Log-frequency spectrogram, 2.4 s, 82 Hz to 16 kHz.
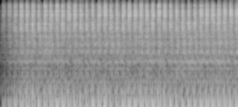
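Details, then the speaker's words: Yamaha MT15 single-cylinder at idle: fast, tinny metallic clatter from a failed cam chain (timing chain) tensioner; replacement is needed (same tensioner on MT15 V1–V3 and R15 V3–V4). "मेरे पास y का mt1 है जिसका timing chain adjust खराब हो चुका है जिसके वजह से कुछ इस तरीके का साउंड बाइक से आ रहा"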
